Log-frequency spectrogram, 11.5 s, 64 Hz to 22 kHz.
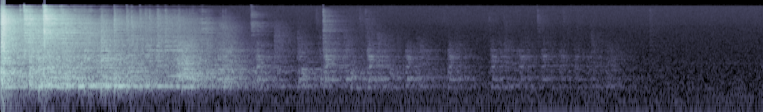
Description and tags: Kicking empty paint can 3
Exactly as described. Kicking a paint can.
paint, kick, mic, can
